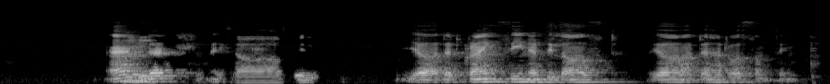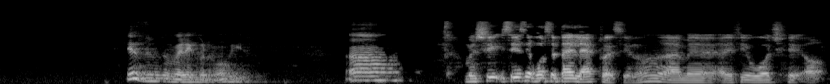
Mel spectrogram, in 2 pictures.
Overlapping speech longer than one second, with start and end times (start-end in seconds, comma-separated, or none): none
